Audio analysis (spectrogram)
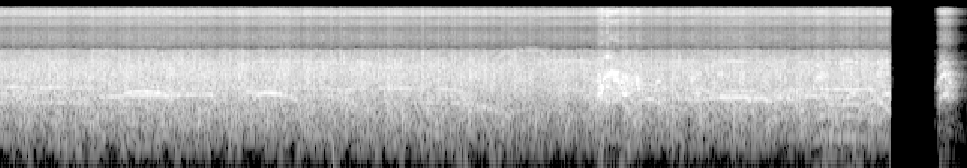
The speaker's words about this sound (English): And now the dogs are barking. I think they can hear that applause.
